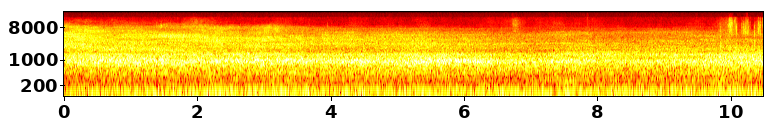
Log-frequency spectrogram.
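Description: A 20-year-old aircraft at Dublin Airport on a freezing day, its engine giving a steady, broad roar that holds loud and unbroken throughout, with no voices over it.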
